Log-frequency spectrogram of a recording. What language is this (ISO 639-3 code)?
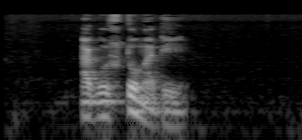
cat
